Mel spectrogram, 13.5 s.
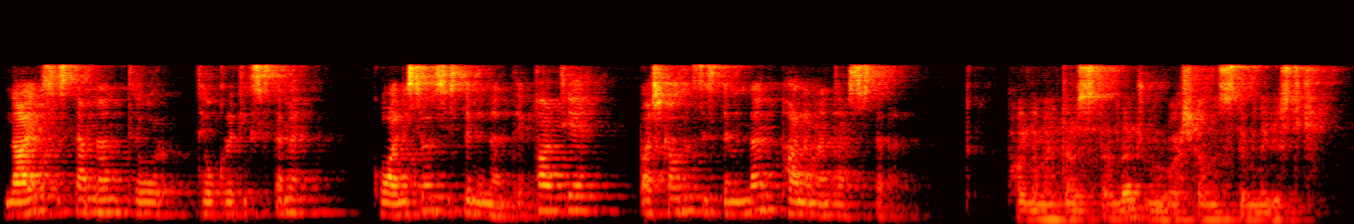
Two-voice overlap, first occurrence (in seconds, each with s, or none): none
